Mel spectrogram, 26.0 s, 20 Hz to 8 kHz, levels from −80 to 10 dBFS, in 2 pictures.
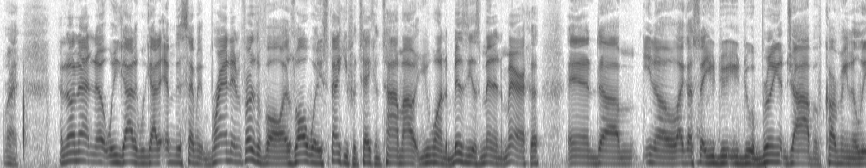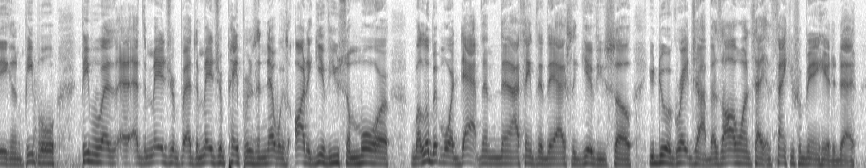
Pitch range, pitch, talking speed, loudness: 105-125 Hz, 115 Hz, 240 wpm, -17 LUFS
